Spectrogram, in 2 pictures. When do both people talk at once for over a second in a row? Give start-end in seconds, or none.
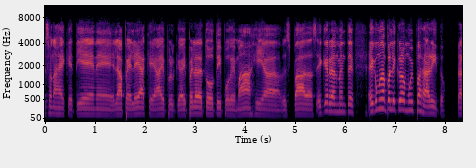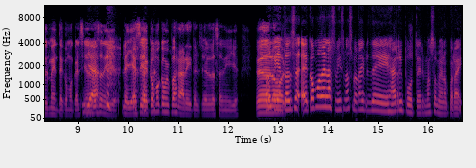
none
